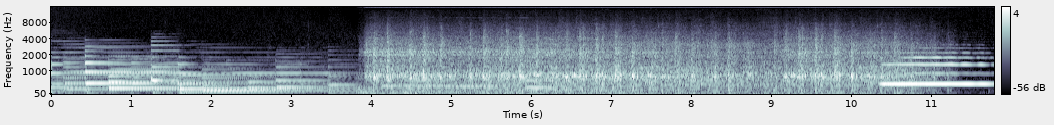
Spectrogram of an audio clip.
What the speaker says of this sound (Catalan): el tren que va a Paterna i el que ve de Paterna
